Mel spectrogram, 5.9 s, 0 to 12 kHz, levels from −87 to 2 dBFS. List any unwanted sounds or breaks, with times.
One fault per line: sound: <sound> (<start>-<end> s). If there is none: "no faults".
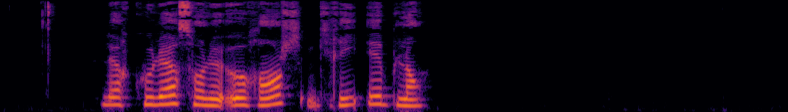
no faults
